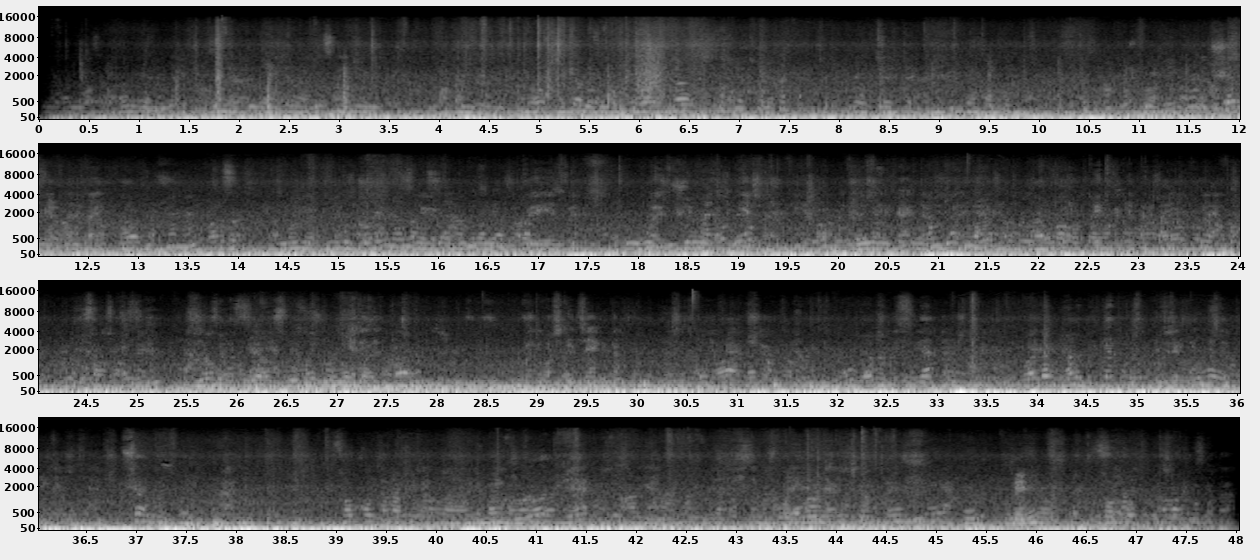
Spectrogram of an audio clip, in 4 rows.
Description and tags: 120127 0000 train-interior-conversations
Inside a train that leaves a station. People are mumbling, the train is rumbling.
